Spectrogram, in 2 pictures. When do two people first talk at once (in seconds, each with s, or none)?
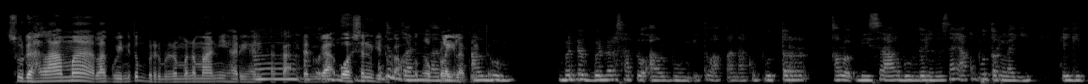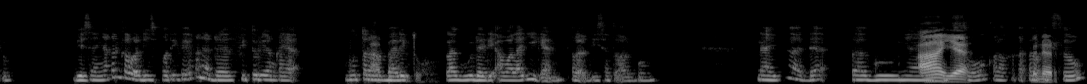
2.5 s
